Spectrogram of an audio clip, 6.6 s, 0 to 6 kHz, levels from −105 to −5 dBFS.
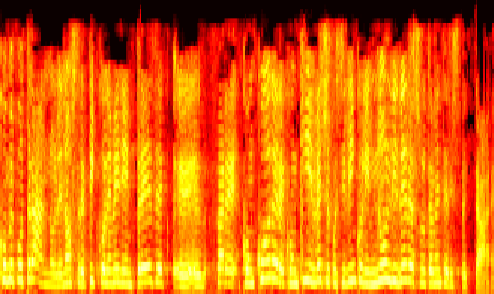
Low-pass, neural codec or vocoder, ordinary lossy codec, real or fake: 5.4 kHz; none; AAC, 24 kbps; real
